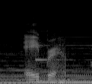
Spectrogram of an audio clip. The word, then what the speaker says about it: Abraham: نام خانوادگیش رو شکل خاص خودمون تلفظ میکنیم پس آبراهام لینکلن آنچه آنان میگویند و آنچه در انگلیسی گفته میشه ابراهام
